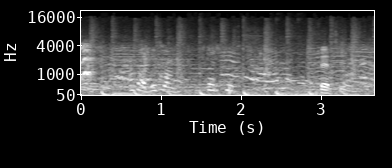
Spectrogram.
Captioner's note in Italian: Inglese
